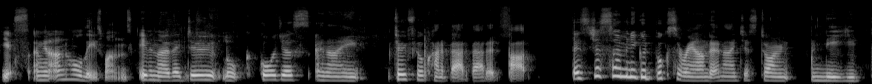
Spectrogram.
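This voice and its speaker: A woman's voice: mid-range voice, expressive, fairly quick. A woman in her forties chatting casually to camera as a book vlogger, thinking aloud and poking fun at herself. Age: 40s.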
